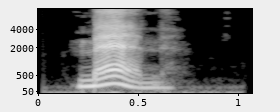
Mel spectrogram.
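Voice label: "men", American English; gcompris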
